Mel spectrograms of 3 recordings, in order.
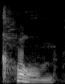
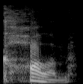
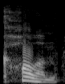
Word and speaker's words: Colm: He was like, "It's not Colm, it's Colum. That's how you pronounce that name. It's an Irish name. It's pronounced Colum."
